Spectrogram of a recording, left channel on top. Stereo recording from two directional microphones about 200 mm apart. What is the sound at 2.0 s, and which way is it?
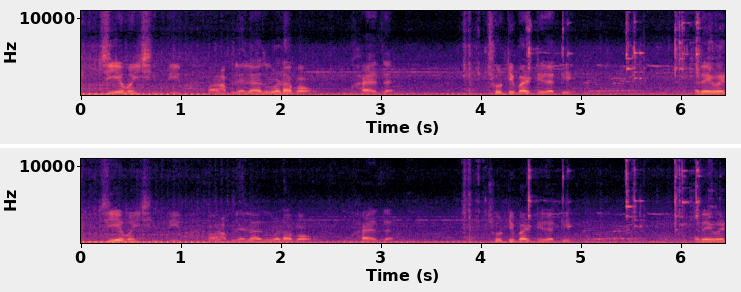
Speech, 10° left (ahead or behind).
